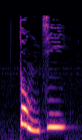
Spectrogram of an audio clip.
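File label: "动机", Mandarin Chinese; chinese-flashcards; hsk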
